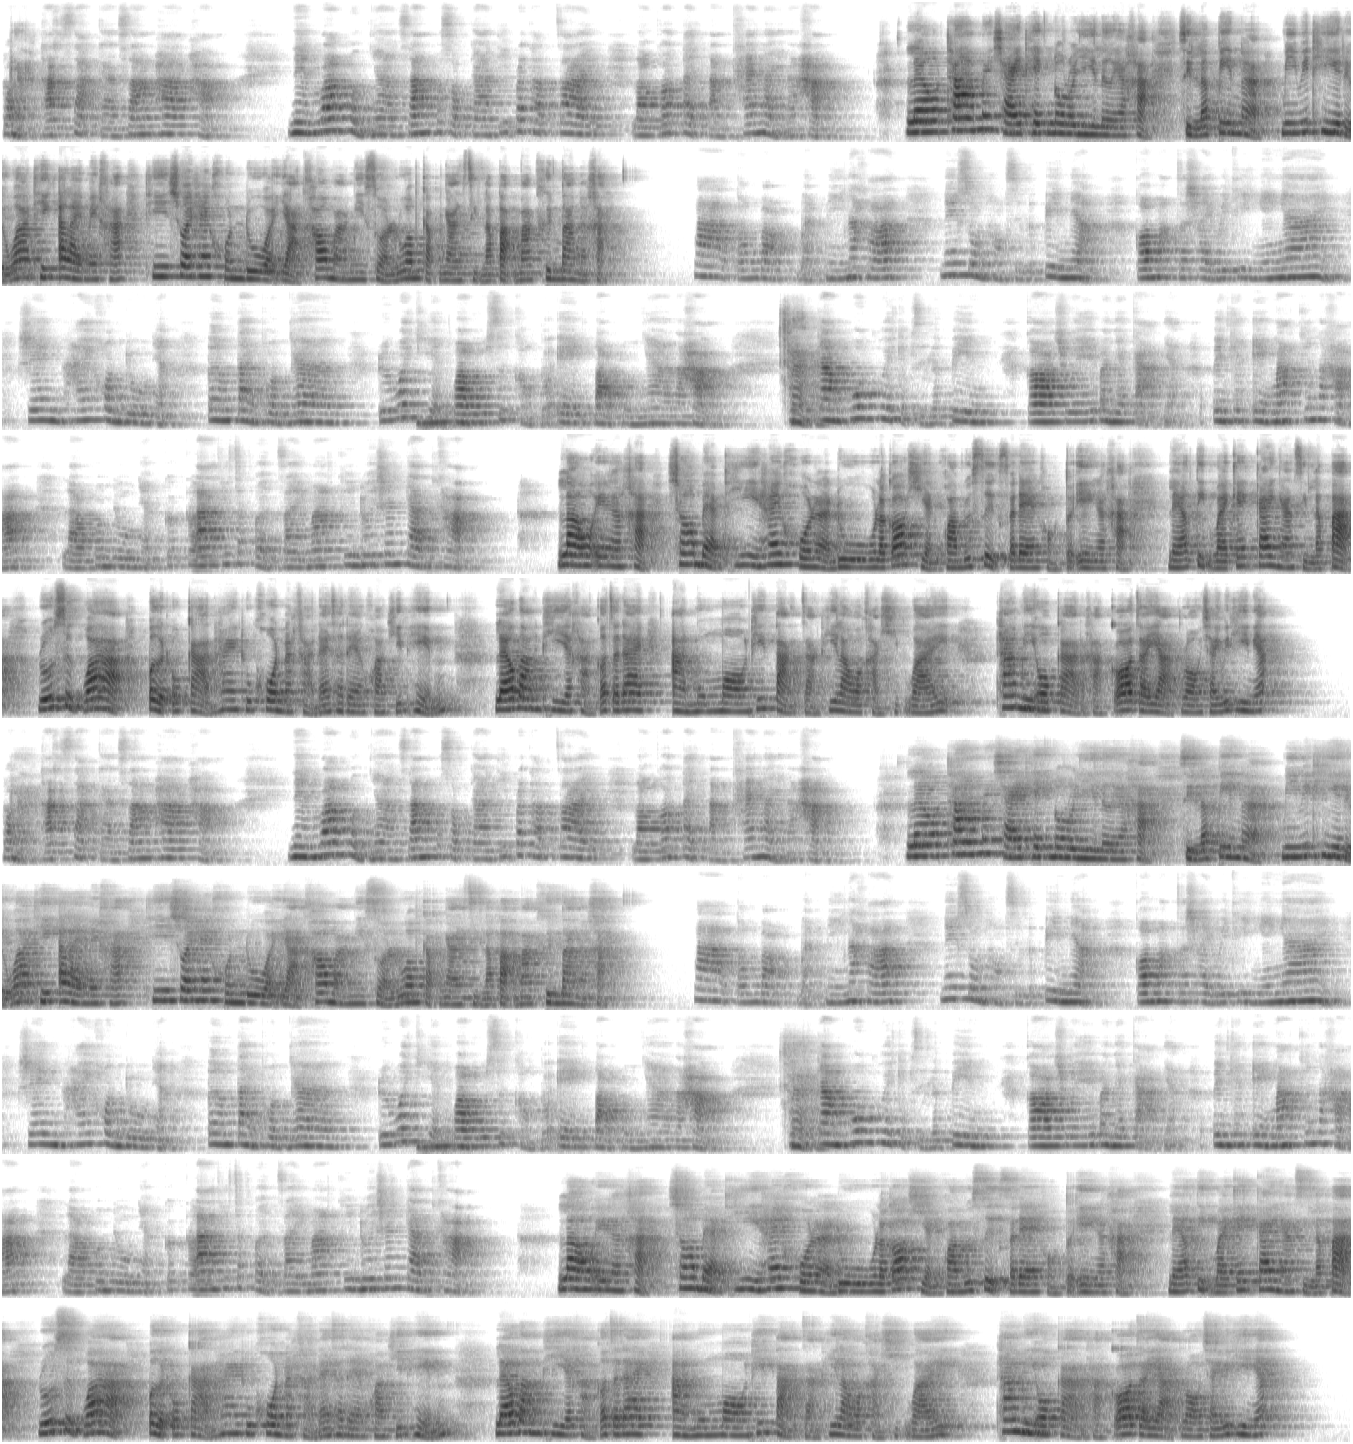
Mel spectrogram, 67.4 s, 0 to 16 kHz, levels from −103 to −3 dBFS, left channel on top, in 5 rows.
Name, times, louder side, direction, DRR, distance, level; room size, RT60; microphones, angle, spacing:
voice 1, 0.0-2.6 2.9-8.3 20.4-26.8 27.1-28.6 29.0-30.4 30.7-34.6 34.8-45.2, equal, 5° right, -1 dB, 3.3 m, -44 dB
voice 2, 8.8-19.6 31.1-31.6 34.8-35.1 46.0-66.7, left 3 dB, 80° left, 6 dB, 1.8 m, -33 dB
20.0 x 11.5 x 4.7 m, 0.79 s
head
